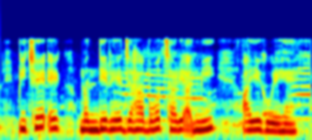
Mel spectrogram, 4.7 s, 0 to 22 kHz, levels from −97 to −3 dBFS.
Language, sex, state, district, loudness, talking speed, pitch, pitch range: Hindi, female, Arunachal Pradesh, Longding, -11 LUFS, 140 wpm, 220 Hz, 190-235 Hz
